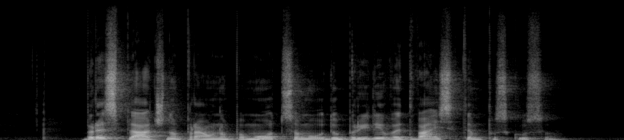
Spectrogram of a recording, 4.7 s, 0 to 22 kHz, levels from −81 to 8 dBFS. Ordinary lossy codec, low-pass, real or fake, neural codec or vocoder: none; none; real; none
